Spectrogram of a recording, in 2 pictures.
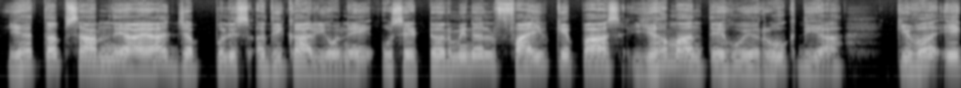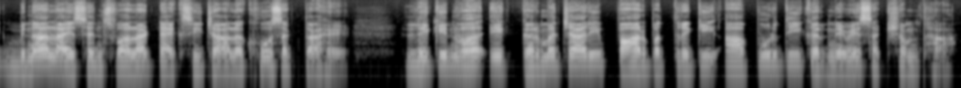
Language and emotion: Hindi, neutral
